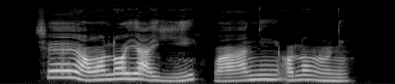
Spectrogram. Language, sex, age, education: Yoruba, female, 15-29, tertiary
